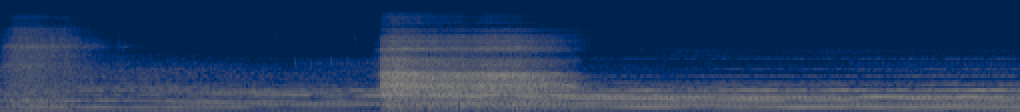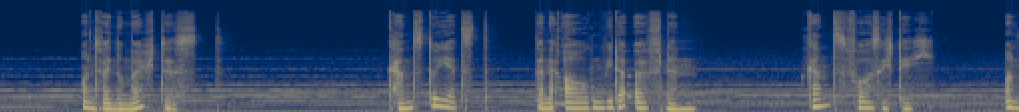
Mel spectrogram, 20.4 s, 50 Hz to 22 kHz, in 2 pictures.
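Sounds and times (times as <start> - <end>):
deep long deliberate breath during a guided relaxation exercise: 0.0 - 1.3, 3.8 - 6.0
sustained humming musical tones: 0.0 - 20.3
speech: 11.0 - 12.2, 14.2 - 15.0, 15.6 - 17.2, 18.3 - 19.6.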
